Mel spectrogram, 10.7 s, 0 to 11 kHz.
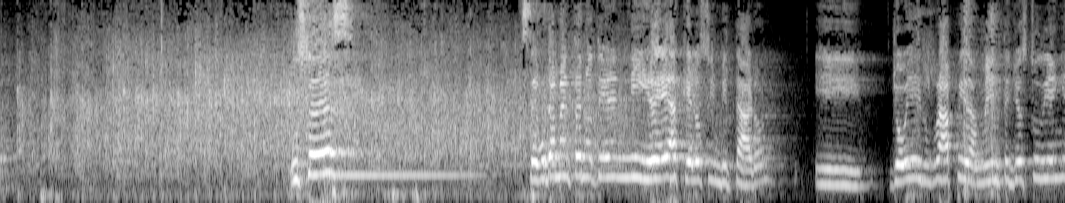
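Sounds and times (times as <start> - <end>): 
crowd applauding: 0.0 - 6.8
speech: 2.9 - 3.7, 5.3 - 10.6.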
